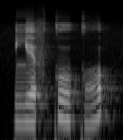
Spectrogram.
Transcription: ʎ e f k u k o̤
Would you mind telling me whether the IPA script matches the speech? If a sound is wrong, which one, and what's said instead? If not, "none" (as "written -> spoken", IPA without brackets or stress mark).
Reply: none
